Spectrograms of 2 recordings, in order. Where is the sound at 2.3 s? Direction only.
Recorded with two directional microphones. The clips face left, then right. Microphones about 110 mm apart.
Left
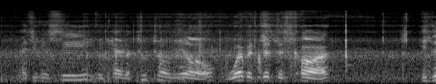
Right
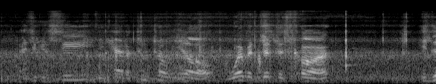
40° left (ahead or behind).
